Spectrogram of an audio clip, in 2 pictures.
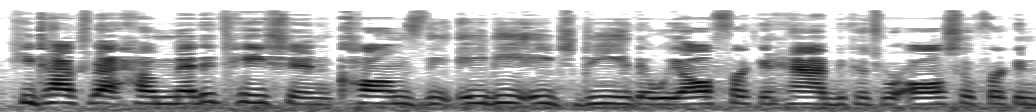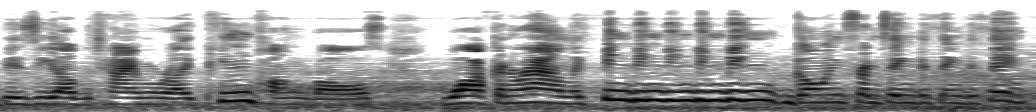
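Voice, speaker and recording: A woman vlogger talking casually on a live stream, animated and chatty, swearing now and then. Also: mid-range voice, brisk, hardly any pauses, a little hiss or hum, low-quality recording. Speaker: motivational vlogger.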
